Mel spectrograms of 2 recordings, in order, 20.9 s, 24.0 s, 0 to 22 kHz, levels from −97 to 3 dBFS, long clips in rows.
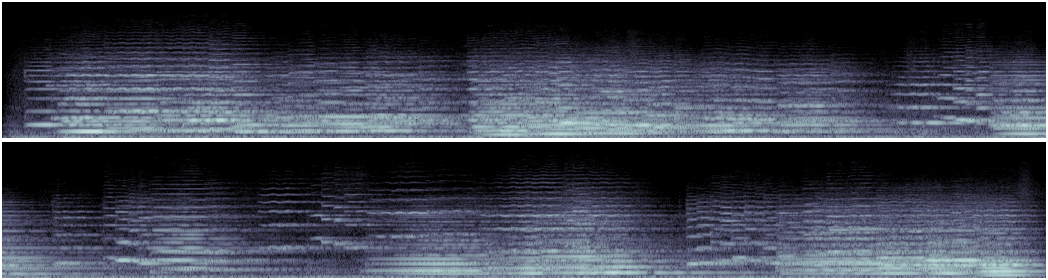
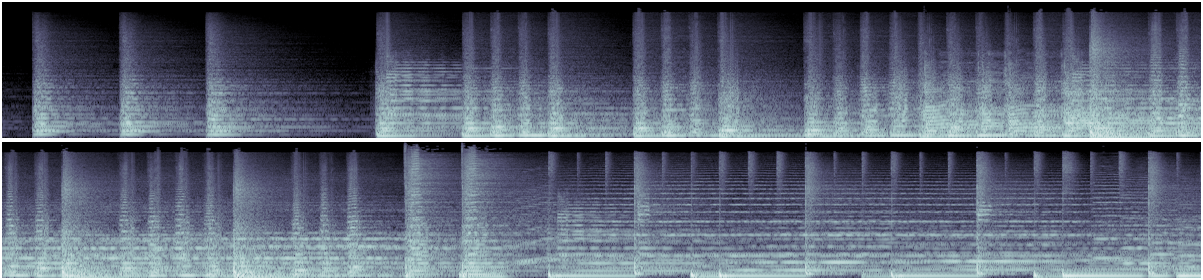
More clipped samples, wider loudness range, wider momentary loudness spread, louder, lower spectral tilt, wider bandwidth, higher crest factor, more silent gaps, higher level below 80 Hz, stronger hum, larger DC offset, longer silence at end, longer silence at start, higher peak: neither; about the same, 7 LU vs 6 LU; first, 18 LU vs 11 LU; second, -24 LUFS vs -17 LUFS; first, -9.5 dB/octave vs -6 dB/octave; second, 6.8 kHz vs 18 kHz; about the same, 18 dB vs 16 dB; neither; second, -44 dBFS vs -22 dBFS; neither; neither; about the same, 0 s vs 0 s; second, 0.1 s vs 0.3 s; second, -6 dBFS vs 0 dBFS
